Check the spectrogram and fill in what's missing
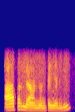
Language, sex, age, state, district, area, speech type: Telugu, female, 60+, Andhra Pradesh, Guntur, urban, conversation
